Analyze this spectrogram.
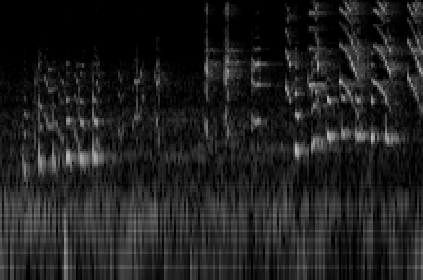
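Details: Ringneck parrot in captivity uttering short stuttering notes and scattered squeaks that build into a rapid, shrill chatter of falling screeches.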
